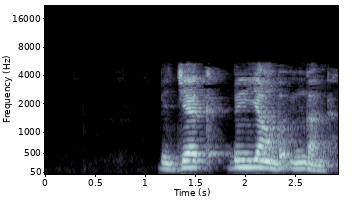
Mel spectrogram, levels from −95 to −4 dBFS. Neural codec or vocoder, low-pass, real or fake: none; 5.4 kHz; real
